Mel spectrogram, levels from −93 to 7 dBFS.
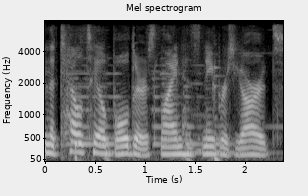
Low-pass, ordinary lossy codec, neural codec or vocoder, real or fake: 7.2 kHz; AAC, 48 kbps; none; real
